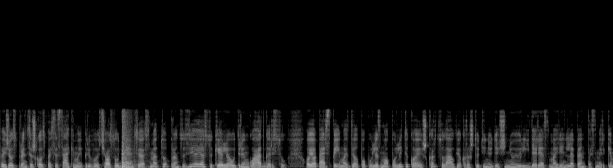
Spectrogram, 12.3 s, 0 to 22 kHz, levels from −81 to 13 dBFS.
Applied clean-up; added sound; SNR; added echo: none; Snare drum; 3 dB; none.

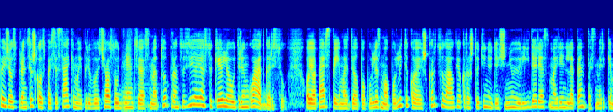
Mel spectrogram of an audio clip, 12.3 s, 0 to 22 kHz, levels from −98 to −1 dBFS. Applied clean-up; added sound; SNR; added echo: neural separator model SepFormer DNS4.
